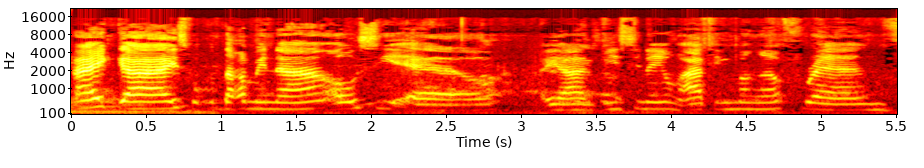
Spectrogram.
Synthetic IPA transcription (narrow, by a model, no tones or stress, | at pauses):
ʔajɡajspɐpʊnt̪ɐkɐmɛnɐŋʔowsiːʔɛl | ʔɐjanʔiːsɪnɐjʊŋʔaːt̪ɪŋmɐŋafɹɛnd̪s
